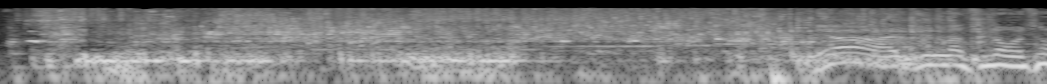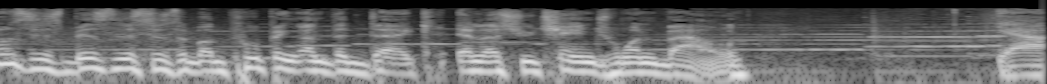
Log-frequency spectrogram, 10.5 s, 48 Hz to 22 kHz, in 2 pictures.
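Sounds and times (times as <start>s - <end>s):
toilet flushing: 0.0s - 5.9s
speech: 4.6s - 9.2s, 10.2s - 10.4s.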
